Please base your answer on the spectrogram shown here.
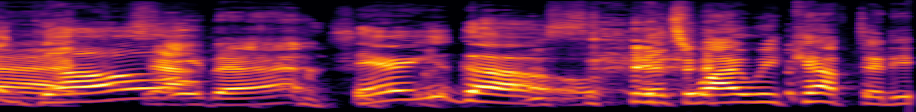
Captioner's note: chuckles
